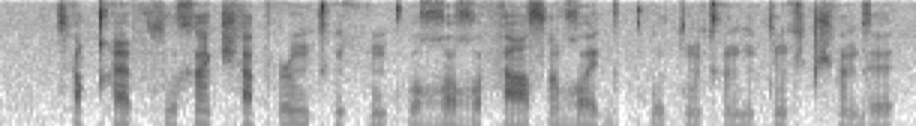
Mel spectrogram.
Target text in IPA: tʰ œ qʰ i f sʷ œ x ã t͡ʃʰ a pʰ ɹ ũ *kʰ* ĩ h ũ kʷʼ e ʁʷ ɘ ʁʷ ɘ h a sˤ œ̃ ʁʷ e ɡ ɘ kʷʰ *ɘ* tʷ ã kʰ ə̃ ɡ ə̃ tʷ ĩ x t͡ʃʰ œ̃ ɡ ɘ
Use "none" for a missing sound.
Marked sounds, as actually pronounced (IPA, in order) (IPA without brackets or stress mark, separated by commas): kʰ, e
